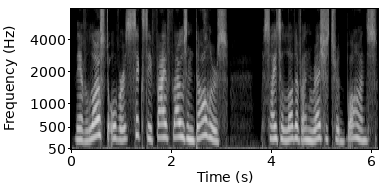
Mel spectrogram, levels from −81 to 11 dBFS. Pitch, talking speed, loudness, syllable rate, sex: 255 Hz, 135 wpm, -16 LUFS, 4.5 syllables/s, female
